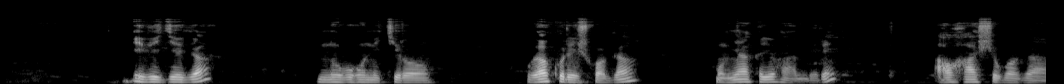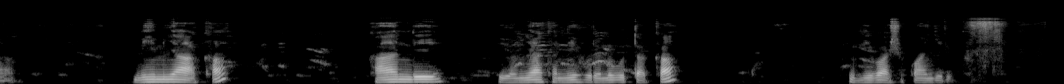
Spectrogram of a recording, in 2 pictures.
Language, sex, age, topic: Kinyarwanda, male, 25-35, government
